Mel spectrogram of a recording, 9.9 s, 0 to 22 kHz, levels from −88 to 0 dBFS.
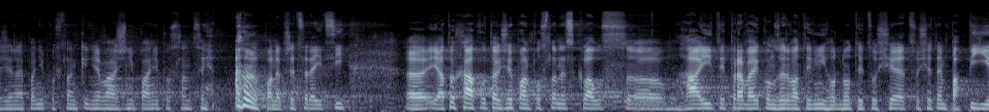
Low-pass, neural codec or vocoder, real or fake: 14.4 kHz; none; real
